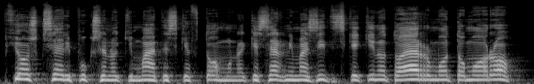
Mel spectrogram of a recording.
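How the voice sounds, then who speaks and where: A man's voice: high-pitched, little pitch movement. A man narrating a literary story in the first person, with emotional storytelling. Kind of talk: literary audiobook reading.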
